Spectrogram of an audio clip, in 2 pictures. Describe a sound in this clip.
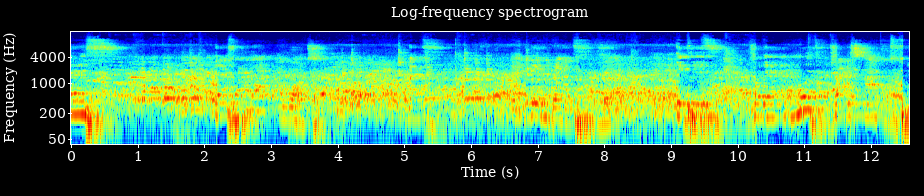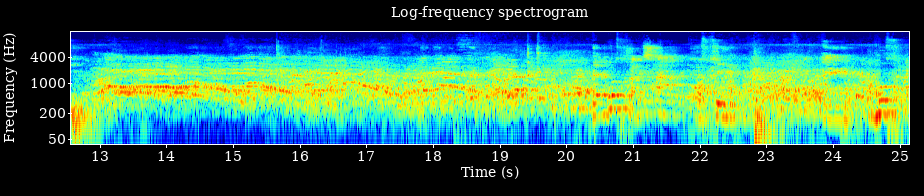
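A man speaks animatedly into a microphone over loudspeakers in an echoing hall.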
